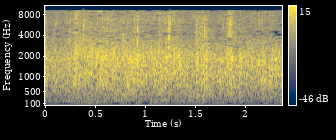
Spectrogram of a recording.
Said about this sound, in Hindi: जोरदार ताली हमारे इस मेहमान के लिए।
